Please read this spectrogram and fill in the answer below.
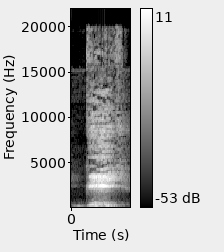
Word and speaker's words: geese: इसमें देख रहे हैं कि इनके बाद यानी जी के बाद ई भी आ रहा है, आई भी आ रहा है, फिर भी उच्चारण इसका गो हो रहा है।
